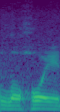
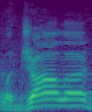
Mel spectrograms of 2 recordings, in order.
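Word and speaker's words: La Jolla: So, the trip's going to include visit to the beach, visit to La Hoya neighborhood, not Ljala. Don't say it like I did for a whole year when I lived there.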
